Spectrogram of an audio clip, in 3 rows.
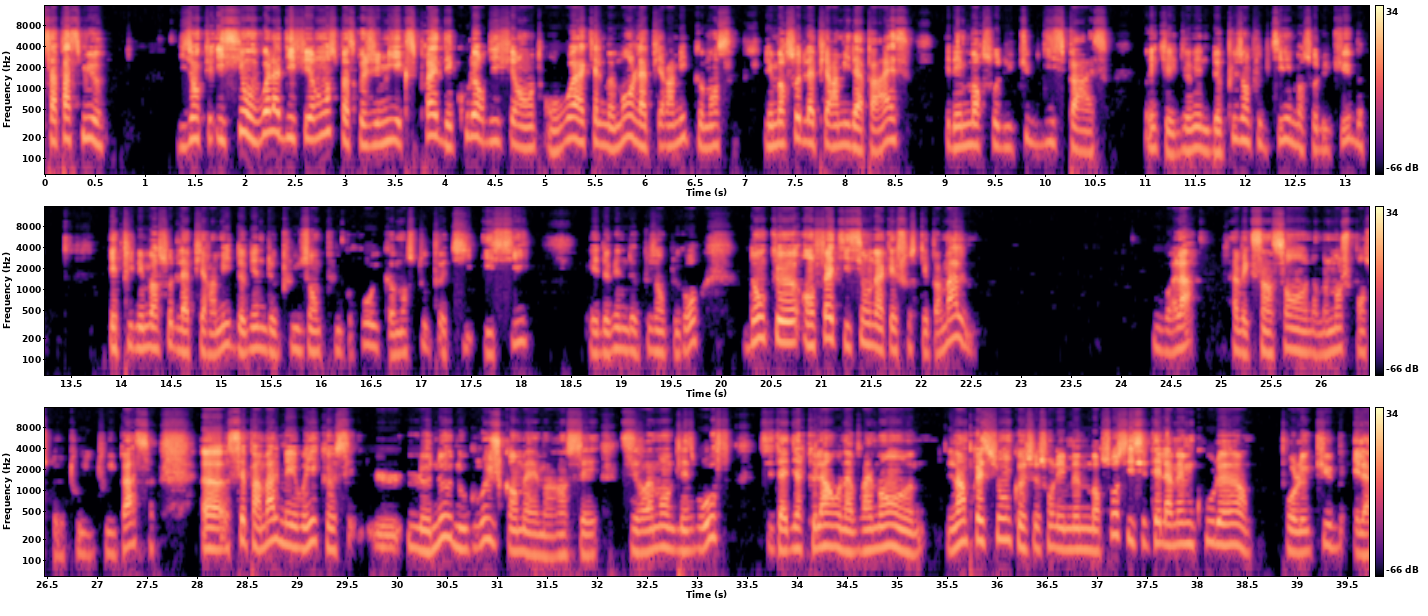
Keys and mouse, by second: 1.0 click, 15.4 click, 20.6 click, 24.0 click, 25.2 click.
